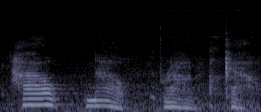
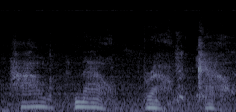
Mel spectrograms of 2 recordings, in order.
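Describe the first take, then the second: First: Soft repeat. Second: Hushed, breathy whisper, much lower and softer. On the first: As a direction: echo the whisper quietly, much softer and lower. Patient repeats the doctor's words. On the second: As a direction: barely breathe the words out like a doctor testing hearing. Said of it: "I'm gonna whisper something to you". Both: Retold or imitated.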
